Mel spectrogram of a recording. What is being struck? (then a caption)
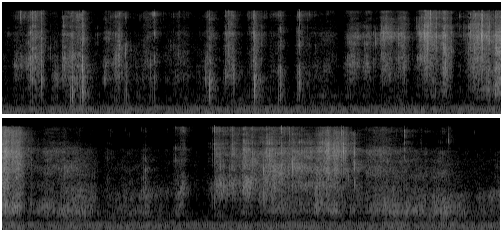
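Plastic bubble wrap. Long painted nails and fingertips press, tap and pop a folded bundle of clear plastic bubble wrap resting on a wooden table. Sharp, bright pops and clicks come first, then longer stretches of crinkling and crackling plastic.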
